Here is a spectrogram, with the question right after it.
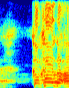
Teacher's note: क ख ग अंग यानी क वर्ग का उच्चारण स्थान कंठ होता है।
